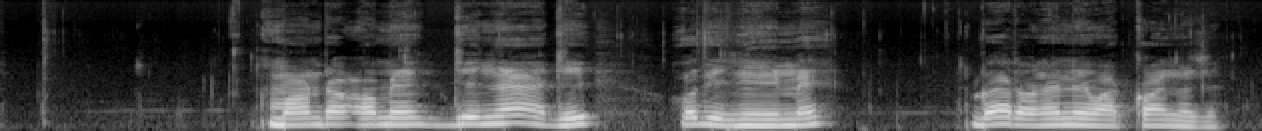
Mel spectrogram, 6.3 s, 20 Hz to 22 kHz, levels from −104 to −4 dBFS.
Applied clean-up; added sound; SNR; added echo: none; none; none; none.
